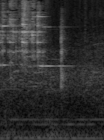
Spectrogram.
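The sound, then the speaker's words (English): Dice are rolled for initiative, clattering across a hard surface in a few quick, bright clicks, fading within a second over a low steady hum, with no voices. “All right, I'm going to roll my initiative.”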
